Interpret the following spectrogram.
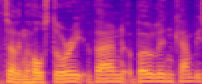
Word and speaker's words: Bolin: I think Bolin is how he pronounces it.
